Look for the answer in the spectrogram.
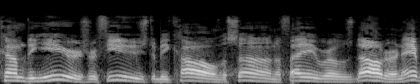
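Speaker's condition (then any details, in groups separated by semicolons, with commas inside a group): No condition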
